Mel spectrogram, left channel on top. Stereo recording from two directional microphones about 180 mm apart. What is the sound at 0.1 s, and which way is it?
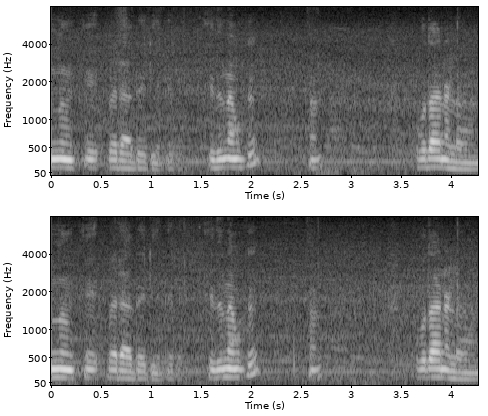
Speech, 50° right (ahead or behind).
